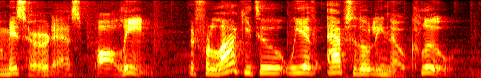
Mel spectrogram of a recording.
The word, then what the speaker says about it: Lakitu: this enemy's name as Lidu or do you say Lacatu? Well, congratulations. No matter which one of those you say, you're wrong. It's Lucky, as can be heard in the Super Mario Bros. Wonder Direct from almost 2 years ago.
